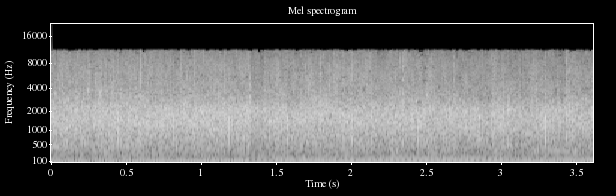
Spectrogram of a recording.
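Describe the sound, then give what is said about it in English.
A crowd applauds steadily, a dense, continuous patter of many hands clapping at an even, fairly loud level throughout, with no voices standing out. “So thank you so much to them and a big round of applause to them.”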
